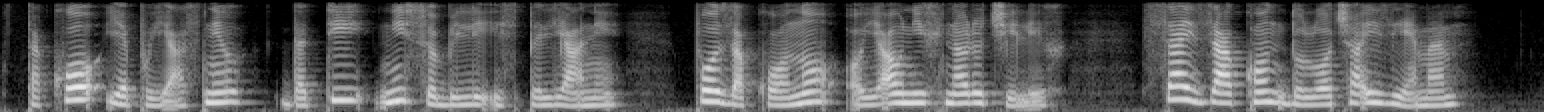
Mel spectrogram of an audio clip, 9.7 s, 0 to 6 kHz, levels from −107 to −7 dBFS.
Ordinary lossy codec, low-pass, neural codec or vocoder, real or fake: none; 5.4 kHz; none; real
